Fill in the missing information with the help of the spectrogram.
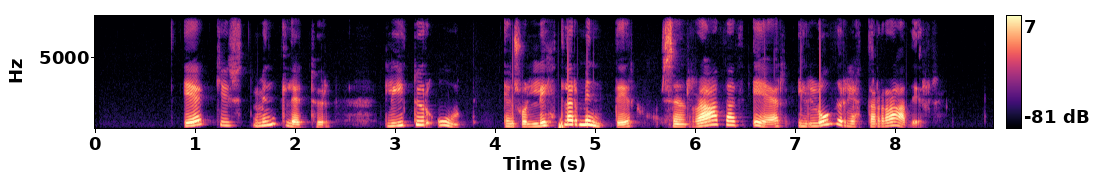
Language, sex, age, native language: Icelandic, female, 40-49, Icelandic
